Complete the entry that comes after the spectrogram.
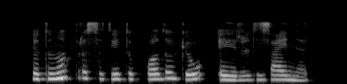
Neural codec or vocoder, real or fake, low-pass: none; real; 7.2 kHz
